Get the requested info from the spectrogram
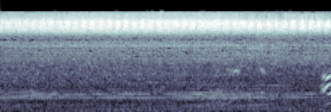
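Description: Steady outdoor background drone: a low mechanical hum carrying a few steady tones, under a constant high-pitched hiss, with no sudden events.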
